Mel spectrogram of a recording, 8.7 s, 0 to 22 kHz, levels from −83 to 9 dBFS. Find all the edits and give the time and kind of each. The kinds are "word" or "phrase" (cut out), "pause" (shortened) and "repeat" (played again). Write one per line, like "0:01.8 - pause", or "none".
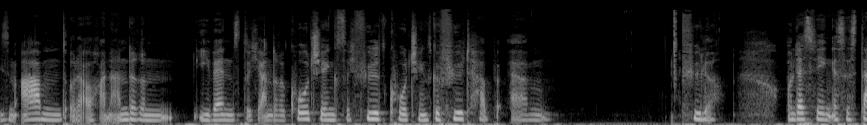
0:03.5 - word
0:04.3 - word
0:06.8 - word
